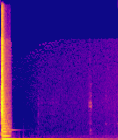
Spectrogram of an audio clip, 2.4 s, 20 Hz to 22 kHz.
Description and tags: Kalimba note7
A single note from a thumb piano with a large wooden resonator.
